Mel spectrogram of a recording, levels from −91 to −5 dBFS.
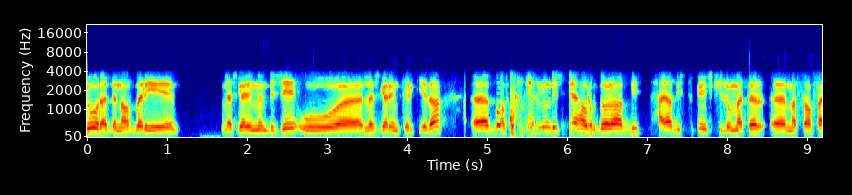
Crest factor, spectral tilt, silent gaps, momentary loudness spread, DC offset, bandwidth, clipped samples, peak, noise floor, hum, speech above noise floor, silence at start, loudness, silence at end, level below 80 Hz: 14 dB; -8 dB/octave; none; 9 LU; under 0.1%; 4.1 kHz; under 0.1%; -6 dBFS; -58 dBFS; none; 39 dB; 0 s; -19 LUFS; 0 s; -56 dBFS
